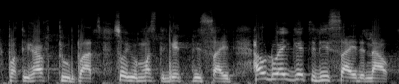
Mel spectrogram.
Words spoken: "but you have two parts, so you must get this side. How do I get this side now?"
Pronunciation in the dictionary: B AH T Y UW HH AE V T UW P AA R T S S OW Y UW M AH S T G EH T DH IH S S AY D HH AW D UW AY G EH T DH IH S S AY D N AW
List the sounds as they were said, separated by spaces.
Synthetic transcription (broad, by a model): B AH T Y UW HH AE V T UW B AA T S S OW Y UW M AH S T G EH T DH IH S S AY D HH AW D UW AY G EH T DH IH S S AY D N AW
